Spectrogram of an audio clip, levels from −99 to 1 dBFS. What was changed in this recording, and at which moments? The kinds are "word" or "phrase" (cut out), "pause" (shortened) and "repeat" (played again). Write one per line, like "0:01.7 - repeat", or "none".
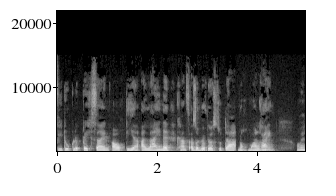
0:01.4 - word
0:02.4 - word
0:03.0 - word
0:03.6 - word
